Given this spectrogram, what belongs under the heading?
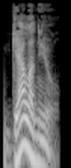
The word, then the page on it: gallinule: British English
